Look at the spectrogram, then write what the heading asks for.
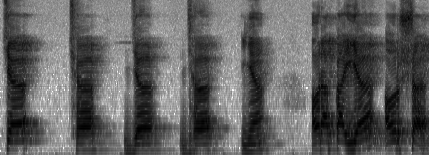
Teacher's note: लघु ई, दीर्घ ई और च वर्ग के सभी वर्ण तथा य और श, इन वर्णों का उच्चारण स्थान क्या होता है? तालु।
